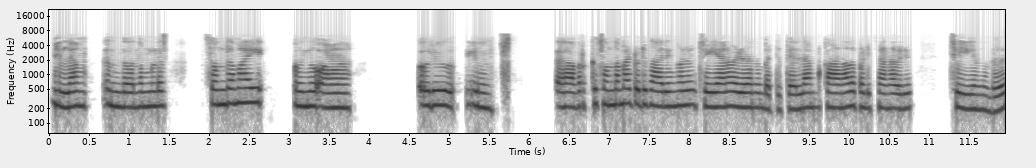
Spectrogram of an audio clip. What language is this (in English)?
Malayalam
